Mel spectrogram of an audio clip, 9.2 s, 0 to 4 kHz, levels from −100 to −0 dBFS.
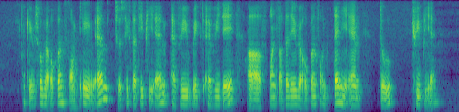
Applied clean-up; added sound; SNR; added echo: neural mask model Resemble Enhance denoiser.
